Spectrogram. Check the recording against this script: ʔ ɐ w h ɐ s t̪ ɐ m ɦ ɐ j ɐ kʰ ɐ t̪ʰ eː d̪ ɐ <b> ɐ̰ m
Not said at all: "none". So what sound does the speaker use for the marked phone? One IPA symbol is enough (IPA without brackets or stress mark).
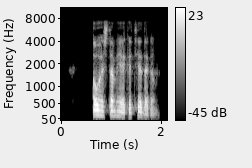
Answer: ɡ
